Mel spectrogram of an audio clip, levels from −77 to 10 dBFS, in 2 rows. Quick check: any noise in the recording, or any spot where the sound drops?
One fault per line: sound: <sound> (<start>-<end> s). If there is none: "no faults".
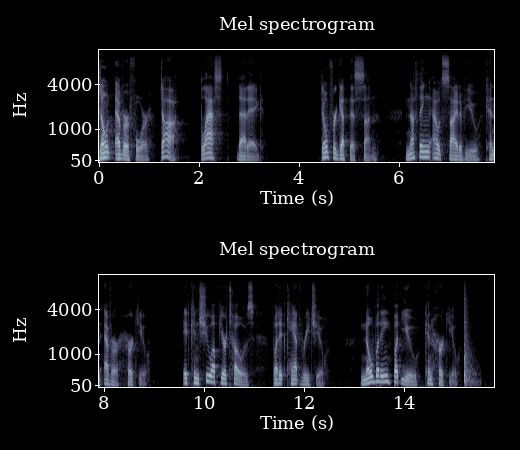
sound: thud (15.2-15.6 s)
